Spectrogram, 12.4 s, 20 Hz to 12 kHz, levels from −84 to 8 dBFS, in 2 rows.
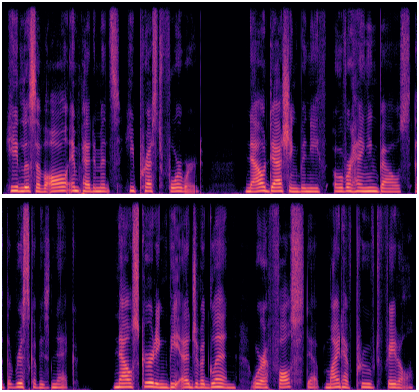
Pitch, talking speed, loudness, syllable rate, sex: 210 Hz, 150 wpm, -18 LUFS, 4.6 syllables/s, female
